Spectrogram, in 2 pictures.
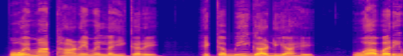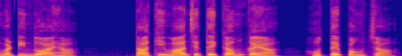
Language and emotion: Sindhi, neutral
